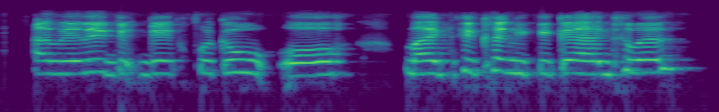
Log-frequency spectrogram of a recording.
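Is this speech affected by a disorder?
Yes: cerebral palsy; from birth.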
